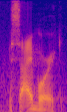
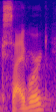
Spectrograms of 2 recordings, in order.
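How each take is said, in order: First: Said in the usual way. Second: "Cyborg" pitched up with a rising end; echo question. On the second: Retold or imitated. Woman echoes John's answer "Cyborg", questioning. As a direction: repeat "Cyborg" higher, as a surprised question.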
